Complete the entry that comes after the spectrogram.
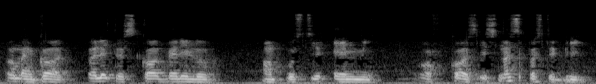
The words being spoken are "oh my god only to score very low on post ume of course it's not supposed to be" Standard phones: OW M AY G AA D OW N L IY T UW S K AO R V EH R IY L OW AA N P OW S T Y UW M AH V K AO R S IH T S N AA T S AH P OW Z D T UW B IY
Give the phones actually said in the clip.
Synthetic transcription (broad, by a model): OW M AY G AA D OW N L IY T UW S K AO L V EH R IY L OW AA N P OW S T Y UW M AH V K AO S IH T S N AA T S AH P OW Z T UW B IY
